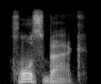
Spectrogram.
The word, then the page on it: horseback: British English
